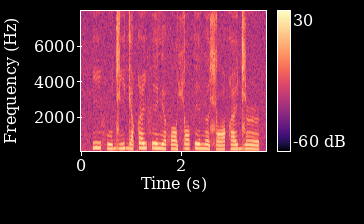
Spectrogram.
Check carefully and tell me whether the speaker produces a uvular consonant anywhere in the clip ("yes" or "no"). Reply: yes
